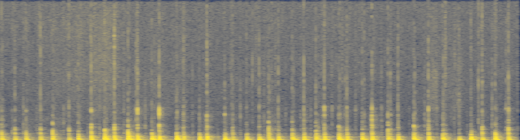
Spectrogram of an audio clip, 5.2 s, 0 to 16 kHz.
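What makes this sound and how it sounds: A plastic Palmolive shower gel bottle is tapped rapidly with the fingertips, about 40 quick taps in a steady, uneven rhythm. Each tap is a short, low, hollow thud with almost no ring and little bright content.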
